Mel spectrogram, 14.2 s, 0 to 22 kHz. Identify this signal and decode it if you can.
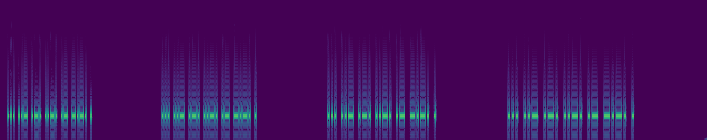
Morse code, heard as a keyed tone, about 37 wpm, 700 Hz. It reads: SURFACE SURFACE SURFACE SURFACE
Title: Speed-Racing Top 500 Words 30wpm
